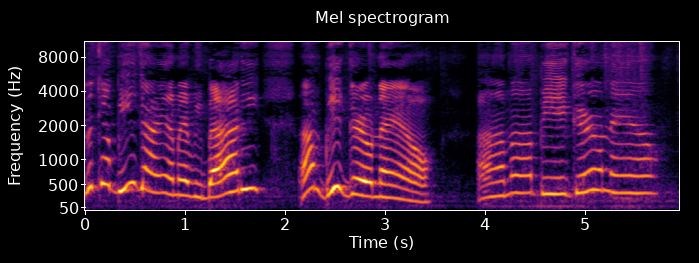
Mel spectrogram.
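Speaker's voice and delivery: high, slow, drawn-out puppy voice. Prompting Aria to speak, then talking for her to everybody, voicing Aria.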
